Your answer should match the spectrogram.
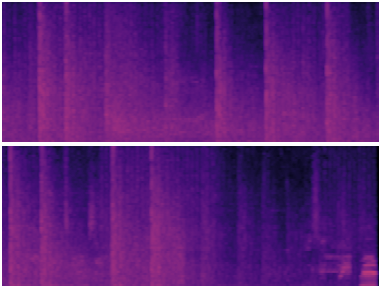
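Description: Calliope rocket barrage and gunfire in a strategy war video game: a dense, continuous roar of rapid overlapping blasts and shots, loud and close, rolling on without pause before easing slightly at the end.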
